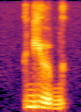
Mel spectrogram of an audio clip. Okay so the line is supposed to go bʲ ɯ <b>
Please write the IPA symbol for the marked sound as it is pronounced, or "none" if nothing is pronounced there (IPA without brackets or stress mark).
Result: b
